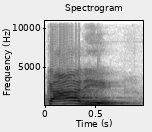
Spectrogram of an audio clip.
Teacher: o i é fraquinho, o e é o forte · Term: semivogal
